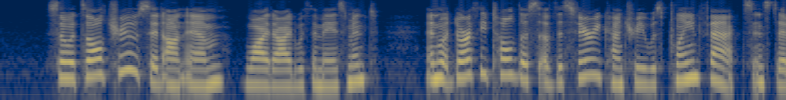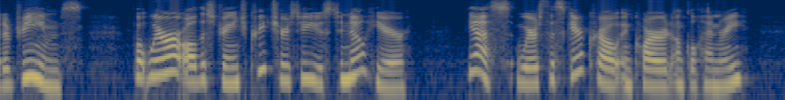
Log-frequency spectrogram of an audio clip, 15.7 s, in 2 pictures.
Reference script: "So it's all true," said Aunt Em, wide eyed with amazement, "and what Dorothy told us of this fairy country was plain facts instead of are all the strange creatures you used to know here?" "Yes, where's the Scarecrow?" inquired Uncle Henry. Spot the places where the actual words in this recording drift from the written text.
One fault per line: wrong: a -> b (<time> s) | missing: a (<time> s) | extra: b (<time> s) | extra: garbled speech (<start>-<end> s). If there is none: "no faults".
extra: dreams But where (8.0 s)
